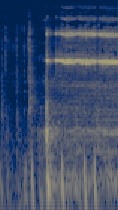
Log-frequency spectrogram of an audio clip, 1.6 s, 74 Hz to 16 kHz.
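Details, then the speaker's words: Stannah 600 straight stairlift on the rail: harsh, shrill whine starting suddenly as the lift moves with rough knocking underneath; faulty motor/gearbox, gearbox found at fault and replaced. "It's not very nice to listen to. It sounds awfully loud and horrible."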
